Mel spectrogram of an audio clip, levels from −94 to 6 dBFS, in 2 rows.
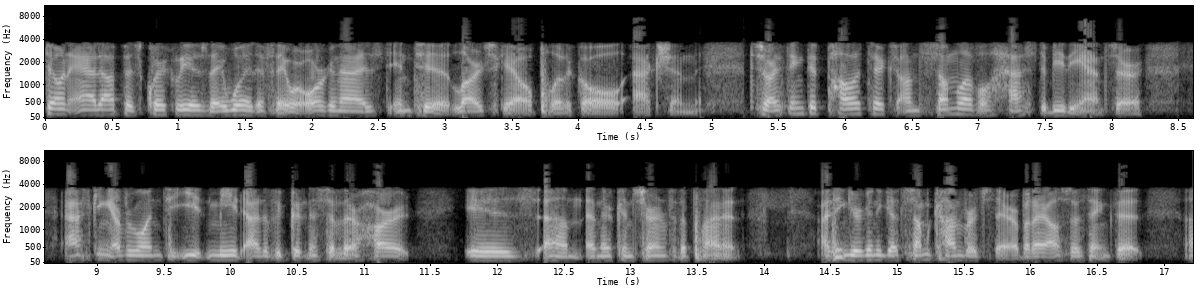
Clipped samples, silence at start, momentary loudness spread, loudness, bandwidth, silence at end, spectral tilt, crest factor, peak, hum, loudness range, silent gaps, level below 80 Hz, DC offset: under 0.1%; 0 s; 6 LU; -21 LUFS; 7.8 kHz; 0 s; -5.5 dB/octave; 16 dB; -6 dBFS; none; 2 LU; none; -70 dBFS; under 0.1%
